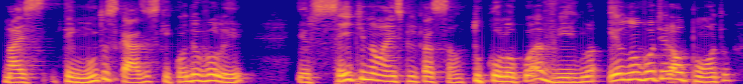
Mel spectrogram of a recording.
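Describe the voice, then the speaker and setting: A man teaching a writing class in a lively, slangy, chatty way, calling his students affectionate names. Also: high voice, normal speed. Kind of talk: casual recorded lecture.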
